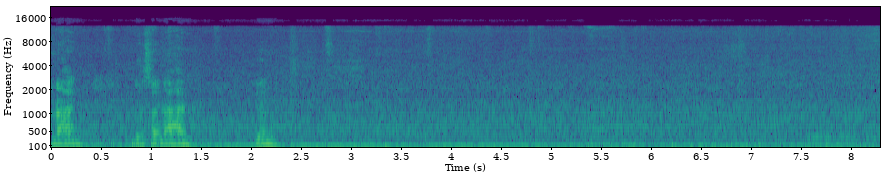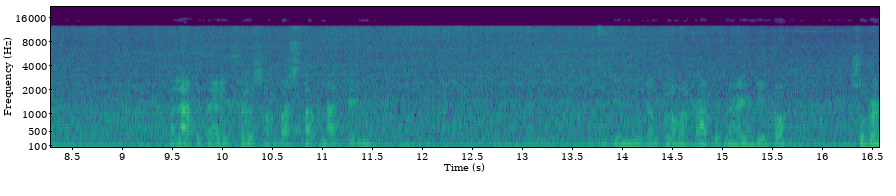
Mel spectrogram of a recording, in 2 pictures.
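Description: Slow city traffic rumbles along a street outdoors.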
